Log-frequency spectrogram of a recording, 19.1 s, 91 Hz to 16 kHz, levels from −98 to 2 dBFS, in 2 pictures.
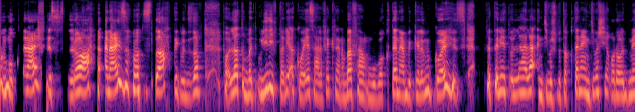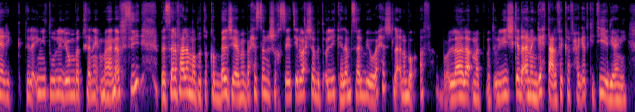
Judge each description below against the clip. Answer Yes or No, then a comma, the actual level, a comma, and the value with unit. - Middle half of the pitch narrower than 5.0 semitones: Yes, average, 3.3 semitones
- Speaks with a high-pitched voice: Yes, high, 205 Hz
